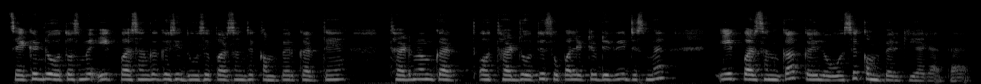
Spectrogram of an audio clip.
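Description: A woman professor giving a grammar lecture, explaining step by step and repeating each example slowly, with English terms mixed into her explanation. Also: fairly high pitch.

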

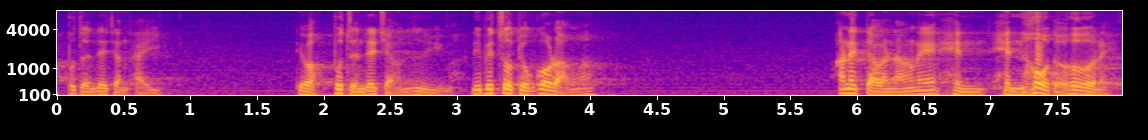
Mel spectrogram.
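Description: A man with a Taiwanese Mandarin accent giving a classroom lecture, firing rhetorical questions at the class and slipping into Taiwanese. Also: fairly low pitch. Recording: long hall reverb.

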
